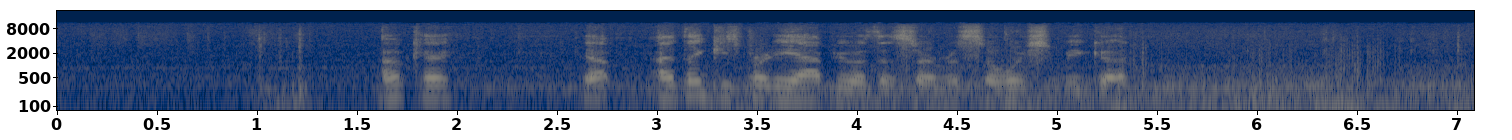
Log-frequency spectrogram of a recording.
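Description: A car engine hums as the car pulls away and drives along a road.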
